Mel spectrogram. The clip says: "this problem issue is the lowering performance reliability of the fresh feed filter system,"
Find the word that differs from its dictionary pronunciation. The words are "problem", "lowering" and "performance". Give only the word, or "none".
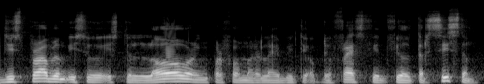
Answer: performance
